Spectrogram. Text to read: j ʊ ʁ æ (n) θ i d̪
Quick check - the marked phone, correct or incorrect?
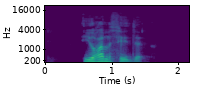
incorrect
